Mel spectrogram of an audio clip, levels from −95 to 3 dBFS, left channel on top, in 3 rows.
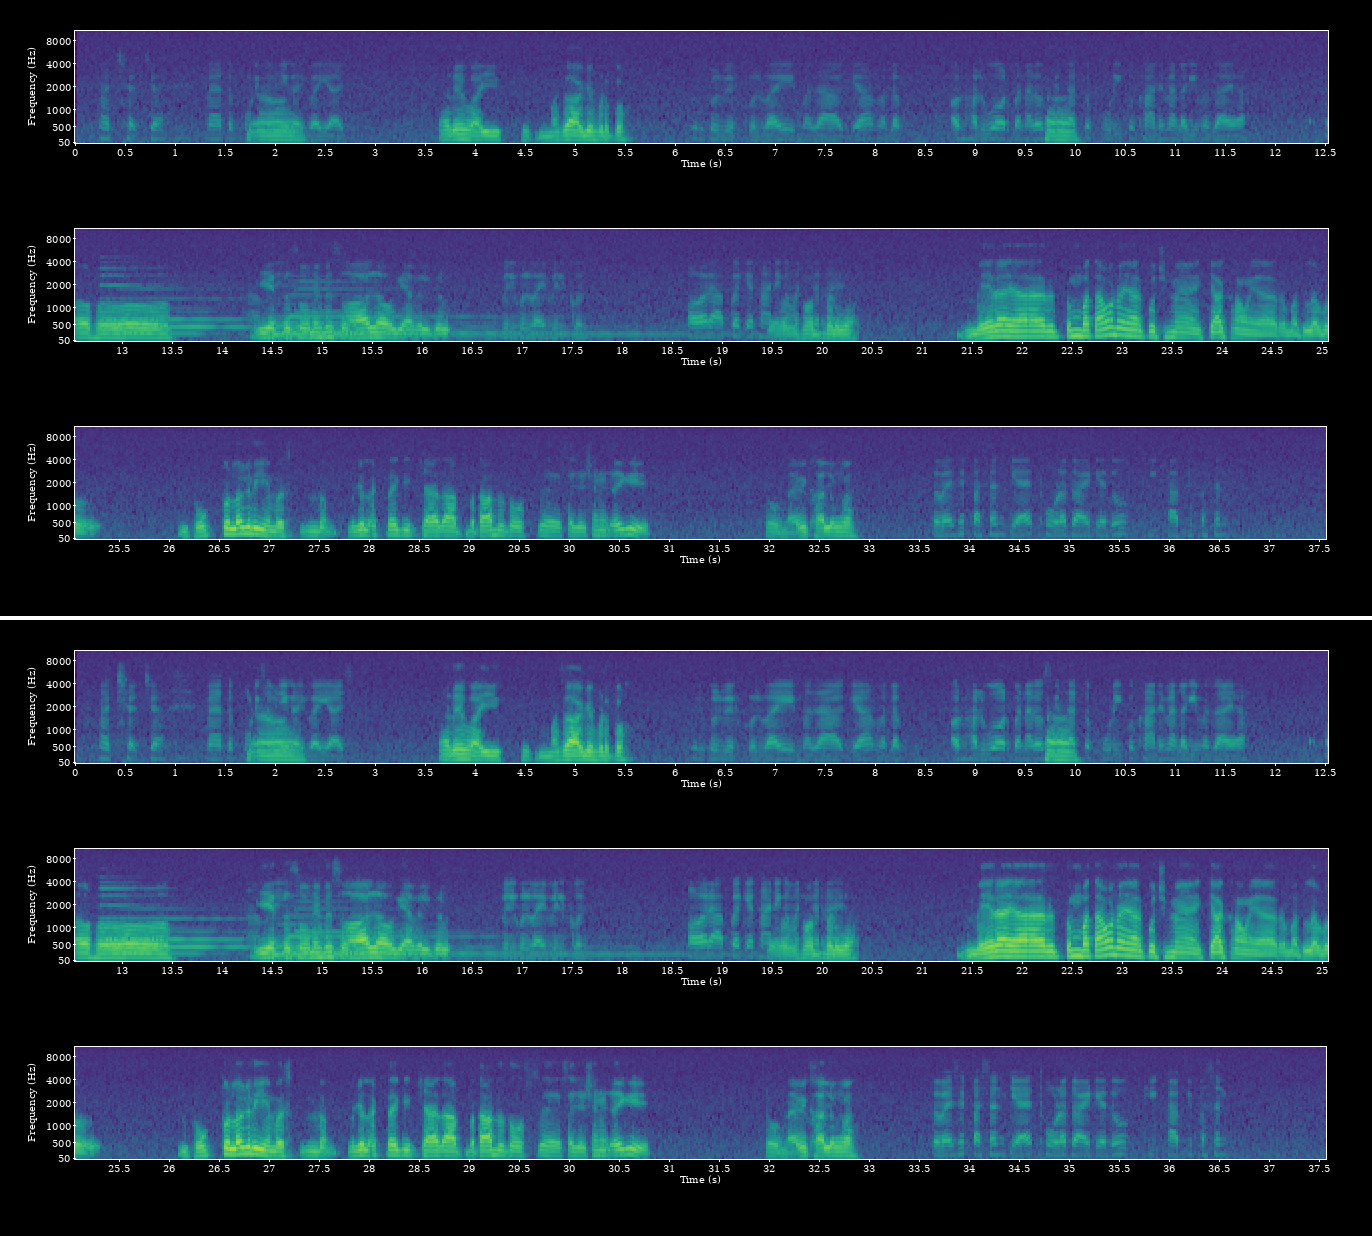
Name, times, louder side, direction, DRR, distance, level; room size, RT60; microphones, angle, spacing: voice 1, 0.2-2.8 6.1-8.3 8.8-11.7 14.2-14.7 16.8-17.7 18.7-20.3 32.2-32.8 33.6-36.6, right 3 dB, 65° right, 7.2 m, -42 dB
voice 2, 1.7-2.3 3.6-5.5 9.7-10.0 12.5-13.5 14.3-16.3 19.5-20.3 21.3-25.3 26.1-30.8 32.0-32.9, right 4 dB, 40° right, 0.5 m, -23 dB
sound 1, 12.8-18.9, right 2 dB, 25° right, 1.1 m, -37 dB
open air
head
